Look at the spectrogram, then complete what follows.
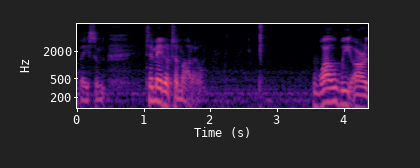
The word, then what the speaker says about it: Vaesen: And I've heard it pronounced Vasen, Vasen, Vesen, Vasen. I'm just going to call them Vaesen.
